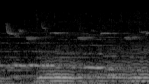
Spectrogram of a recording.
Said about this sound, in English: Hum of bees and insects.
